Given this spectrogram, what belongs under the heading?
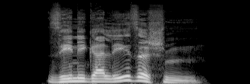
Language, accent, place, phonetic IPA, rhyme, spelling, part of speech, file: German, Germany, Berlin, [ˌzeːneɡaˈleːzɪʃm̩], -eːzɪʃm̩, senegalesischem, adjective, De-senegalesischem.ogg
- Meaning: strong dative masculine/neuter singular of senegalesisch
